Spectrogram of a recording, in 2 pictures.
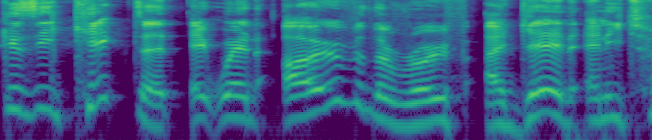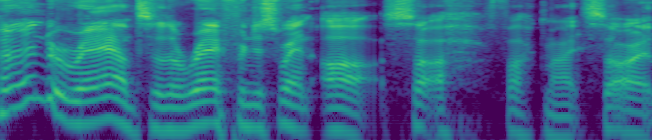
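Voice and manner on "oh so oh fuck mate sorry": fake sorry-sounding sports player voice. Retelling how a player apologised to the ref after losing a ball: imitating Mitchell Moses apologising.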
